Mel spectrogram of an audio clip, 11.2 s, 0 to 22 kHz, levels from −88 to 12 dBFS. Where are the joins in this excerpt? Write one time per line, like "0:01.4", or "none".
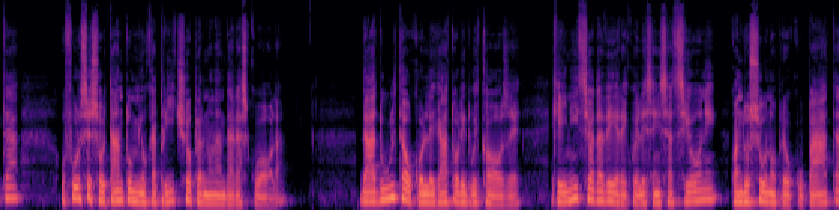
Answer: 0:07.3
0:09.7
